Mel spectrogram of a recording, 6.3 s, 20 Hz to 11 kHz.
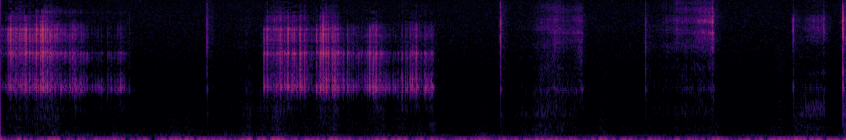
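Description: One hand rubs and scratches the top and front face of the hollow, painted metal body of a 3Dio binaural microphone with long metallic nails. Bursts of bright, gritty scraping alternate with short, sharp ticks and taps over a steady low rumble.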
